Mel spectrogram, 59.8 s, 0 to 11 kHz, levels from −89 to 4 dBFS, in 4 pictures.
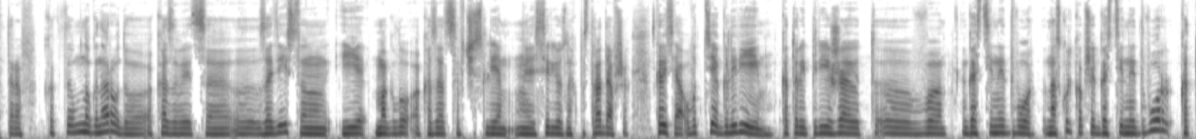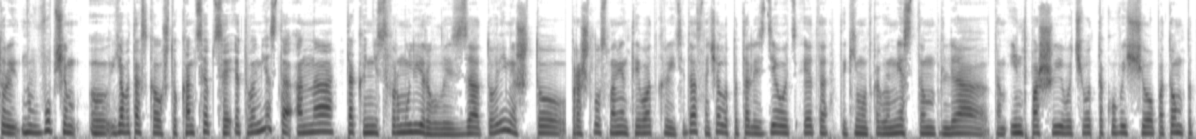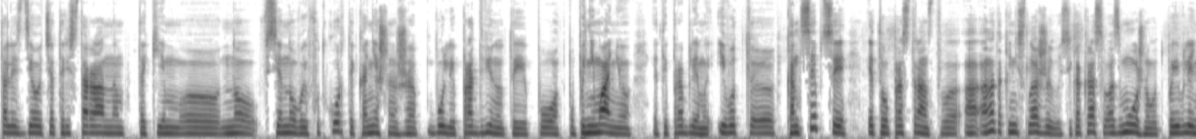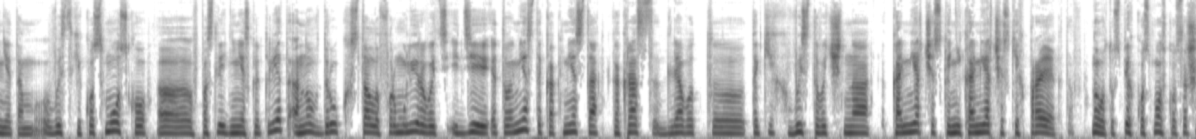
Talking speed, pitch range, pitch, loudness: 130 wpm, 145-170 Hz, 155 Hz, -27 LUFS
